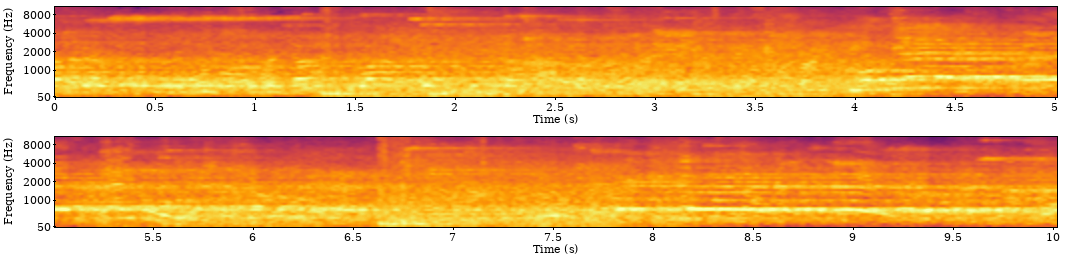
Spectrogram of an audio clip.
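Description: Futsal ball being kicked and bouncing on a hard sports-hall floor, with short high shoe squeaks and players shouting in stretches, all echoing in the hall.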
